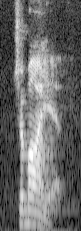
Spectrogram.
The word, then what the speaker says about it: Chimaev: Maybe we'll get in the next matchup, because the next one that I want to talk about is Khamzat Chimaev. Did I say it right? – Chimaev.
